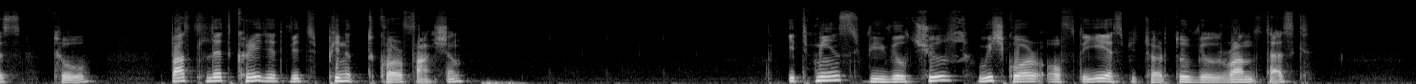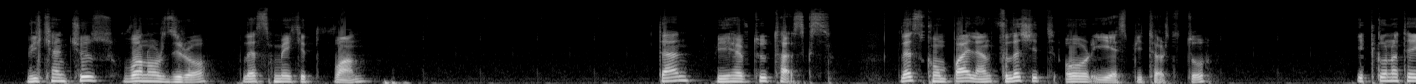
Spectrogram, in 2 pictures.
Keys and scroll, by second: 0.7 ctrl+v, 5.5 BackSpace, 5.7 2, 5.9 Right, 7.6 BackSpace, 7.8 2, 8.0 Left, 9.7 Right, 10.4-14.8 typing, 17.1 2, 18.2 space, 18.7 ,, 19.5 1, 22.1 ctrl+s, 27.8-28.3 typing.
